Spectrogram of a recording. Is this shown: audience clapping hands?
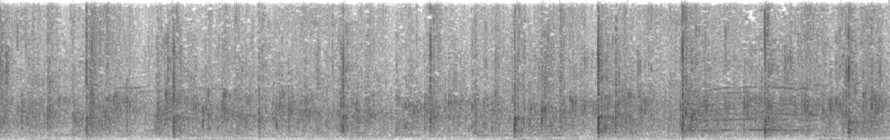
yes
